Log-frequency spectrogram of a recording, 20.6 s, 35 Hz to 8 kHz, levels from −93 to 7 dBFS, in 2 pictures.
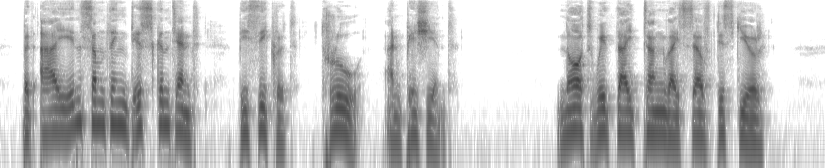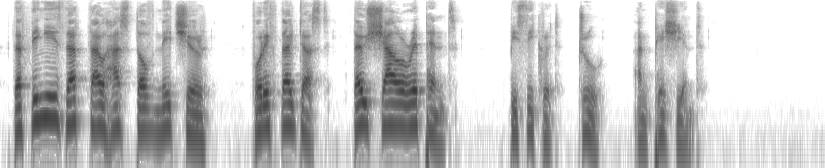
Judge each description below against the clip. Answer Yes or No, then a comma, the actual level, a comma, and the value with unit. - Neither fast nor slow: No, slow, 105 wpm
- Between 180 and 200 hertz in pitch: No, low, 115 Hz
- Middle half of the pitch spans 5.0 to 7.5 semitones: Yes, wide, 5.4 semitones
